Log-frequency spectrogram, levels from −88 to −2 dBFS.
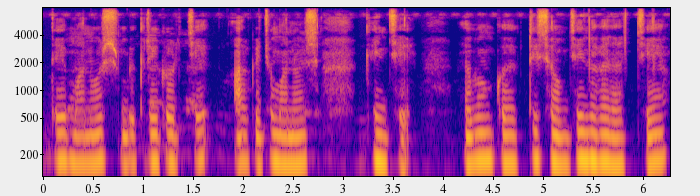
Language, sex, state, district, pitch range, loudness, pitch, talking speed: Bengali, female, Assam, Hailakandi, 160-175 Hz, -19 LUFS, 165 Hz, 125 wpm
